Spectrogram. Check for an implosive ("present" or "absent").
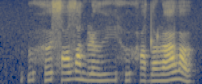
absent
